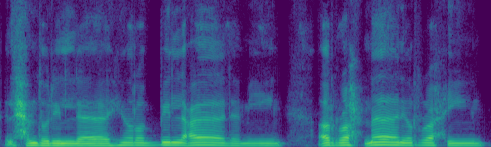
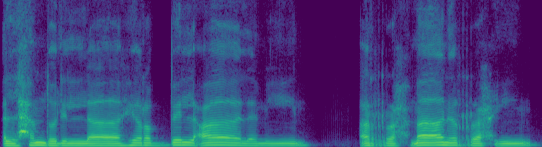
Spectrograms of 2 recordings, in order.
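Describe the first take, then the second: First: الحمد للہ رب العالمین recited slowly with light, thin Arabic vowels; slow Arabic-style recitation. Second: الحمد للہ رب العالمین recited slowly with thicker vowels, Pakistani style; slow Quranic recitation the local way. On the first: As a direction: recite الرحمن الرحیم as Arabs do, light and slow. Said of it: "عرب والے ایسے پڑھیں گے". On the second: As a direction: recite الرحمن الرحیم the way it is commonly read in Pakistan, slow. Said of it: "ویسے پڑھیں گے". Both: Shown as a demonstration.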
